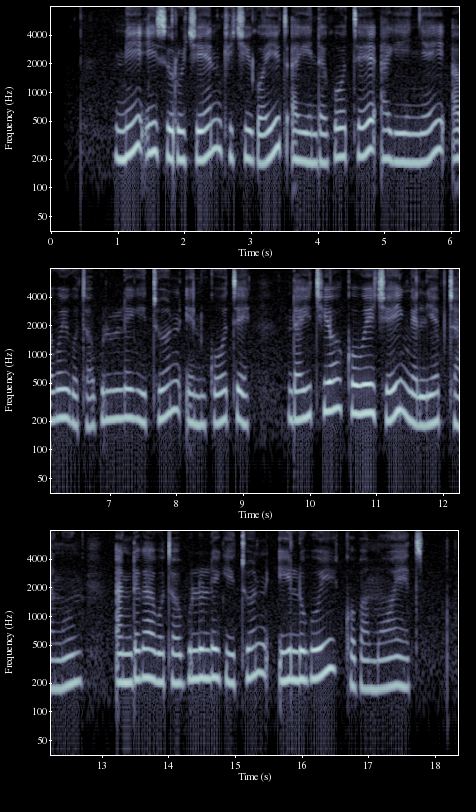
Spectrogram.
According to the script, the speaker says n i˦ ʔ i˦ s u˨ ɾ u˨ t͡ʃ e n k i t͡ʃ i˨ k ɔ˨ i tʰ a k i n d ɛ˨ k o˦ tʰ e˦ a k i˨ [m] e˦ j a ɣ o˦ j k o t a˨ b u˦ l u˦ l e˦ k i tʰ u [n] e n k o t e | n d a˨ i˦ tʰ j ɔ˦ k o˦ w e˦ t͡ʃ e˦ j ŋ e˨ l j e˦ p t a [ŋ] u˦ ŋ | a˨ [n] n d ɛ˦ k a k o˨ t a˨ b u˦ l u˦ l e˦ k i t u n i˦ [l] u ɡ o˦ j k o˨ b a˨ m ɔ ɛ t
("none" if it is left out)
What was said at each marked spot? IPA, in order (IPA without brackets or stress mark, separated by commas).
ɲ, n, ŋ, ŋ, l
